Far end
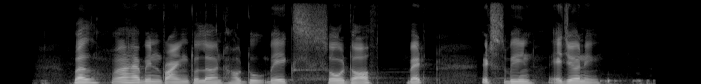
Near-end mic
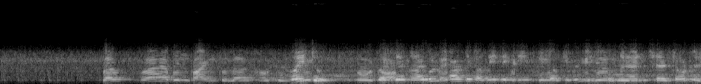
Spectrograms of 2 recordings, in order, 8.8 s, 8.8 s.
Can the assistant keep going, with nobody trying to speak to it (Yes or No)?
No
